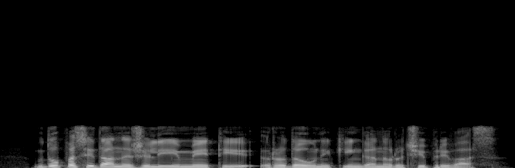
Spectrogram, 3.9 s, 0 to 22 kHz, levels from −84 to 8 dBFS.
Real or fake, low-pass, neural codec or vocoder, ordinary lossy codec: real; 5.4 kHz; none; none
